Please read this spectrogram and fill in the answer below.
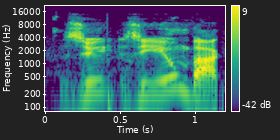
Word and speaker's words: Zumbach: Nice cut to the rim, and quick points for Tyler Zumbach, who checks into the game. Ziumbach, I believe, is actually how you say it. Just like the composer, I love that.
